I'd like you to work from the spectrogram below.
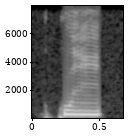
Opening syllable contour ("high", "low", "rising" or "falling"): high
